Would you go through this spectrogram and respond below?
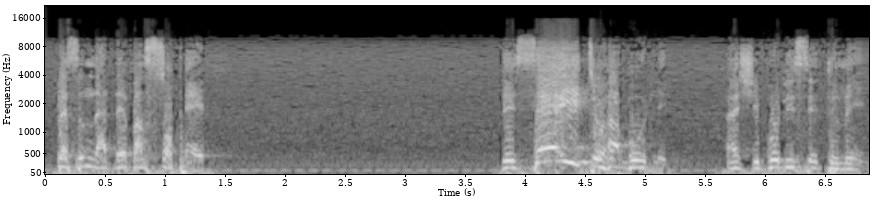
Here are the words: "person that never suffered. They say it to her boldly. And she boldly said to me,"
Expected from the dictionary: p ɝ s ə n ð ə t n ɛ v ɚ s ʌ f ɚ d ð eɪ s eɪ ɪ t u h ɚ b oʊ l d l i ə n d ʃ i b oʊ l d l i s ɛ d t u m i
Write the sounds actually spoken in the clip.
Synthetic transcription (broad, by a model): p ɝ s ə n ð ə t n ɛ v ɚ s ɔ p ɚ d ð eɪ s eɪ ɪ t u h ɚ b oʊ d l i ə n ʃ i b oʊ d l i s ɛ d t u m i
